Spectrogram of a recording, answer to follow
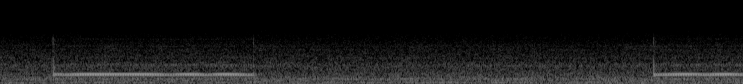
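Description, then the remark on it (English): A phone line rings back with a steady tone while calling a former church missionary, sounding for about two seconds, then silence, then the ring starts again; muffled by a faint background hiss, no voices. “Call him up.”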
